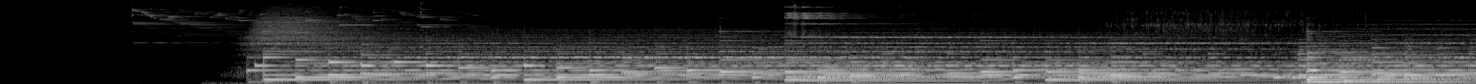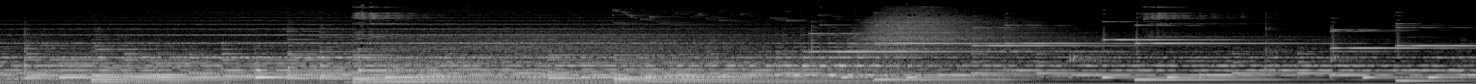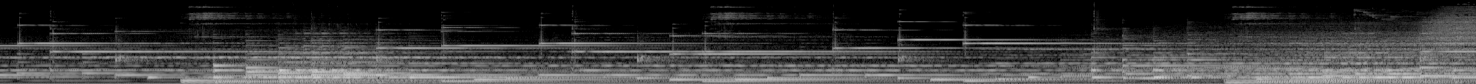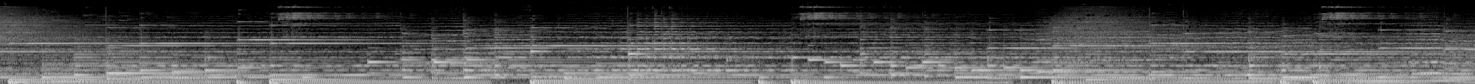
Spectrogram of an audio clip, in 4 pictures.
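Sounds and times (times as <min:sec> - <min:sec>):
music: 0:01.3 - 0:59.0.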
